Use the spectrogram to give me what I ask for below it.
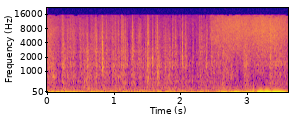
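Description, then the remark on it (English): Steady rain patters on a roof, recorded with a microphone held up to the roof: a dense hiss of drops with scattered sharper taps, growing louder and heavier toward the end. No voices are heard. “Listen to the rain. I'm going to put the mic up to the roof.”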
